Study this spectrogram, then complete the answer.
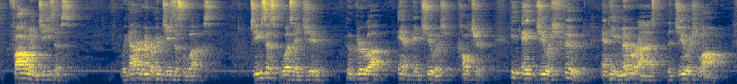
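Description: The speaker leaves long, frequent pauses, and strong echo fills the room. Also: man, ordinary pitch variation. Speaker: pastor. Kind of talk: sermon. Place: church. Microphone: camera far.

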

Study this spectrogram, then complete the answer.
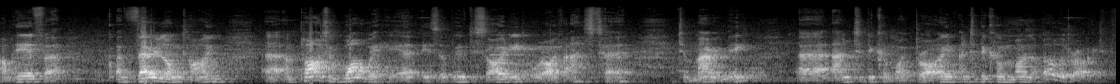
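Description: Audible room echo and light background noise are present in the recording. The speech comes at a moderate pace. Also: man. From United Kingdom. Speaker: vlogger. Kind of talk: vlog monologue. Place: home room.

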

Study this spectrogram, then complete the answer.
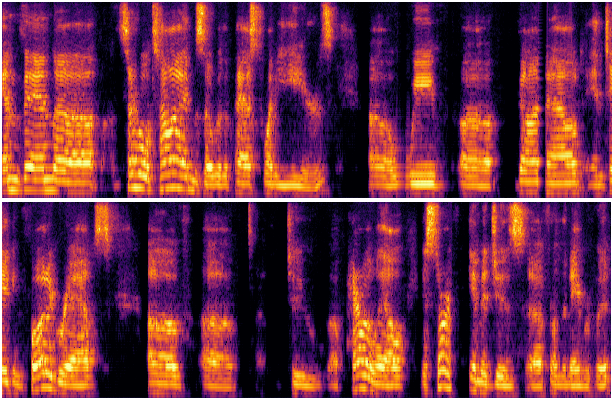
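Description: With ordinary pitch variation, a man talks at a fairly slow pace. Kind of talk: webinar presentation. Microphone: video call.

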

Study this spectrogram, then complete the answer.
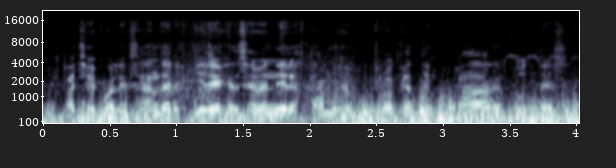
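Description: This man's moderate-paced speech has a dry sound with no echo, set against loud background noise. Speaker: outdoor vlogger. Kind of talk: casual vlog chat. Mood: cheerful, friendly. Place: waterside. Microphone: phone near.

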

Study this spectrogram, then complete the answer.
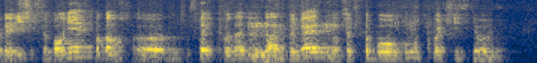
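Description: The voice belongs to a man with a fairly high pitch. Audible room echo is present. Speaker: student. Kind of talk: classroom question. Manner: halting. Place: classroom.

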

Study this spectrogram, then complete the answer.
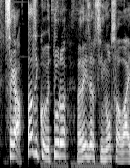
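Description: Very wide pitch swings mark this dark, mellow voice, which moves at a moderate pace. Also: man. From Bulgaria. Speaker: tech reviewer. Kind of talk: product review video. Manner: casual, chatty. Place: studio.

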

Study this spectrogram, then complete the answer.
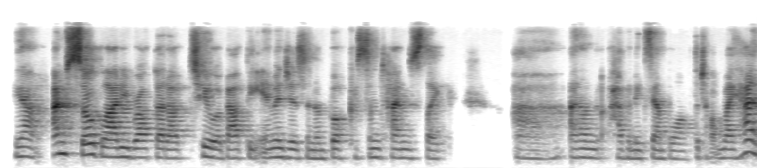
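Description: A woman's fairly low voice, fairly even intonation, a fairly quick pace and audible room echo. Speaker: event host. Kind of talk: interview question. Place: home room. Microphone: video call.

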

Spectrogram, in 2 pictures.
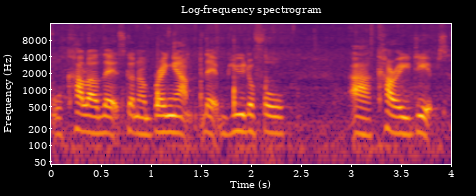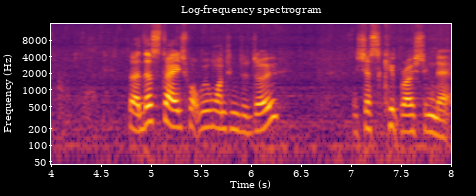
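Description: A woman with a fairly low pitch and ordinary pitch variation at a moderate pace, with long, frequent pauses and light background noise. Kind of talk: cooking tutorial. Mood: warm, enthusiastic. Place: kitchen.

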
